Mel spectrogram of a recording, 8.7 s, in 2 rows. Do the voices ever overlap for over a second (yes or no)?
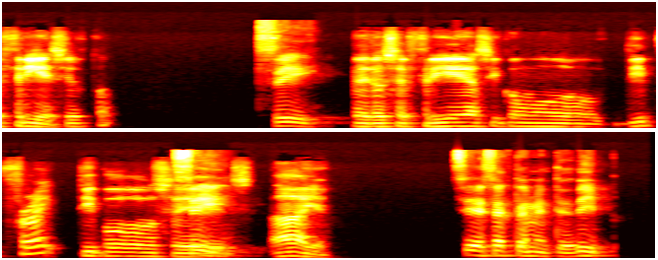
no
